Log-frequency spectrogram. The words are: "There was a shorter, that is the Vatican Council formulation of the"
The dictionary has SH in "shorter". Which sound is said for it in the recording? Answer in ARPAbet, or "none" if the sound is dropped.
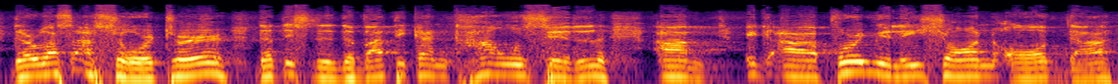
S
